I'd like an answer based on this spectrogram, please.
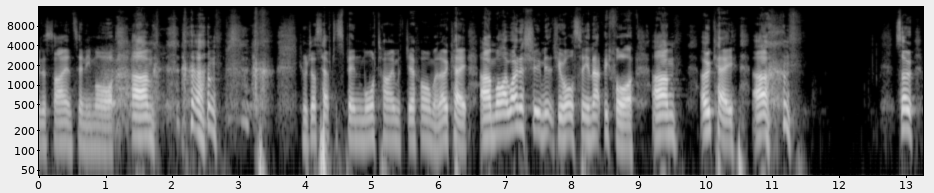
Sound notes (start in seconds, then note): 0.9 laugh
